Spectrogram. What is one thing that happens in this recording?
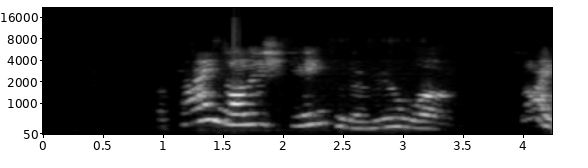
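A boy speaks calmly through a computer microphone.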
